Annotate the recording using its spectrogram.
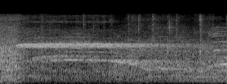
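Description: Ice hockey referee's whistle: one long, steady blast of about a second and a half, stopping play as the goaltender covers the puck.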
